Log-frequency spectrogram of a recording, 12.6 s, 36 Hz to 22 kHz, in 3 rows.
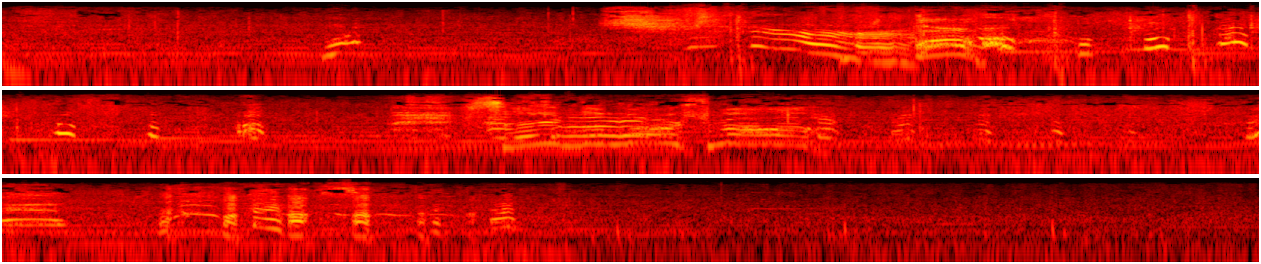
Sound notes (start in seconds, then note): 3.0 laughing; 6.8 both laughing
